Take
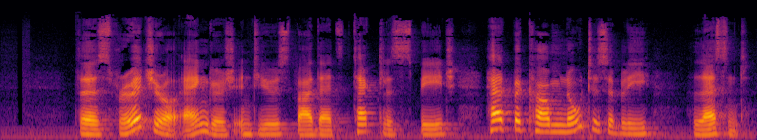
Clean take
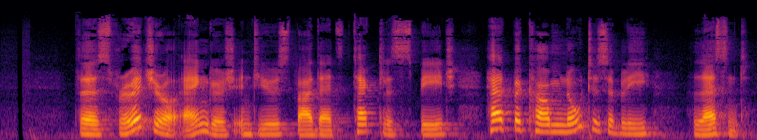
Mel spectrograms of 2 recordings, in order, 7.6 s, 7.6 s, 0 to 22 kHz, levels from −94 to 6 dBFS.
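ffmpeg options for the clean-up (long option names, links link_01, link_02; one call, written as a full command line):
ffmpeg -i in.wav -af "bandreject=frequency=64.5:width_type=h:width=4,bandreject=frequency=129:width_type=h:width=4,bandreject=frequency=193.5:width_type=h:width=4,bandreject=frequency=258:width_type=h:width=4" out.wav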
